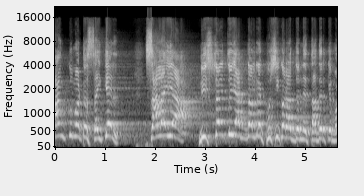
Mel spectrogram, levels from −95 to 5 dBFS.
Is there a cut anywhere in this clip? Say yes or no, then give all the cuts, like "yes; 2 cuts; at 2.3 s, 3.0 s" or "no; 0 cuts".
no; 0 cuts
